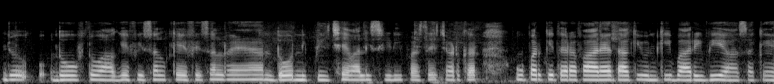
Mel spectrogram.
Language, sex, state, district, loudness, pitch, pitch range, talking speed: Hindi, female, Chandigarh, Chandigarh, -17 LUFS, 210 Hz, 205-215 Hz, 210 wpm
